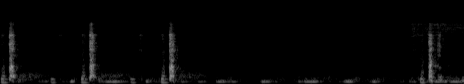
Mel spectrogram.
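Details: Teaching example of heart murmurs from a cardiac-focused assessment: low, steady heartbeats near 75 a minute with sharp bursts of sound over them.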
